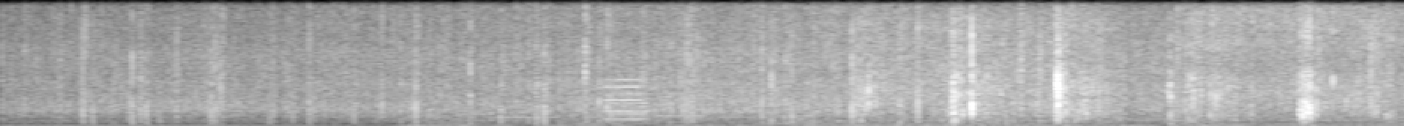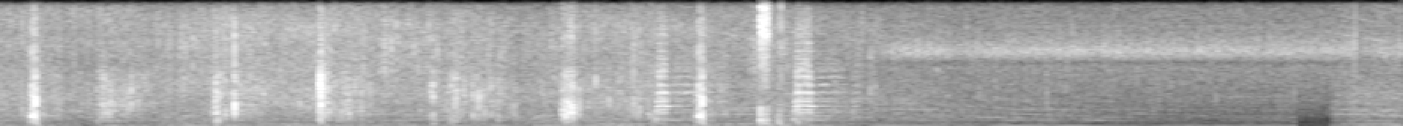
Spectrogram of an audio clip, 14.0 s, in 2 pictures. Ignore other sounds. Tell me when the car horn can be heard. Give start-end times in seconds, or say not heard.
3.0-4.0, 10.0-11.3.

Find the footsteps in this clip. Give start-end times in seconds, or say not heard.
4.2-11.2.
